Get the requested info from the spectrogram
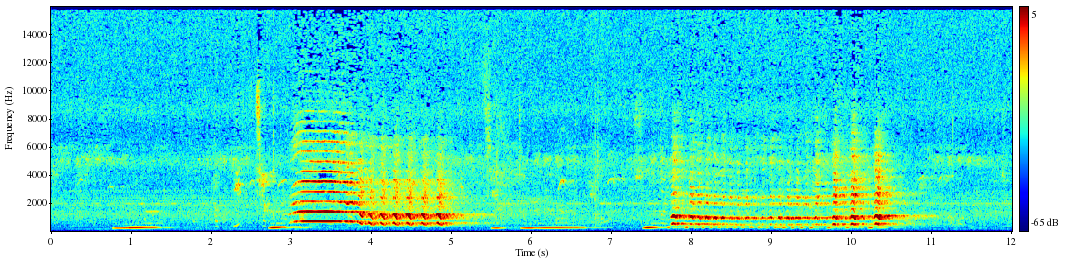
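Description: Several drawn-out, pitched vocal calls, some high and wavering, in a few separate stretches of a second or more.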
